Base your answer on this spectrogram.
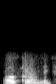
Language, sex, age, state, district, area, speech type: Telugu, male, 18-30, Telangana, Hyderabad, urban, conversation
